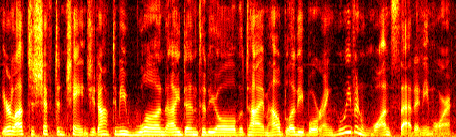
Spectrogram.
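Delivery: normal talking voice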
